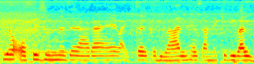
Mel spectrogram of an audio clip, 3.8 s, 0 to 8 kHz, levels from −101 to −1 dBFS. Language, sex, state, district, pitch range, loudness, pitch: Hindi, female, Chhattisgarh, Raipur, 190-205 Hz, -18 LUFS, 195 Hz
